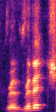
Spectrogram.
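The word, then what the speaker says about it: Ribić: Esad Ribic Ribic is how we pronounce his name.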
